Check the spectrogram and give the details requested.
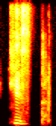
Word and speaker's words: kissed: El pasado está en este grupo, tengo que hacer un sonido T. Kissed.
